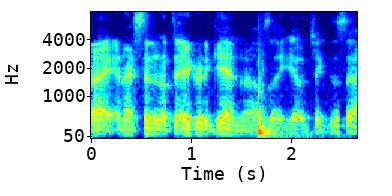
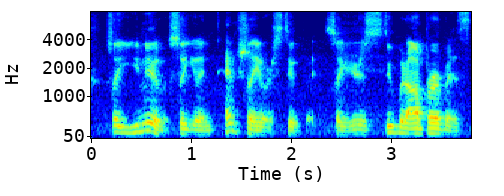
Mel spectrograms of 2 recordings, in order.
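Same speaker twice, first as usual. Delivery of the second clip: ordinary delivery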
